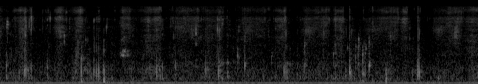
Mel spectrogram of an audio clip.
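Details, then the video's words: Pet dogs lapping at coconut water popsicles, giving a dense run of sharp, moist smacking and clicking licks with uneven spacing, set against a constant low background hum. "Dogs Licking Coconut Water Popsicles"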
